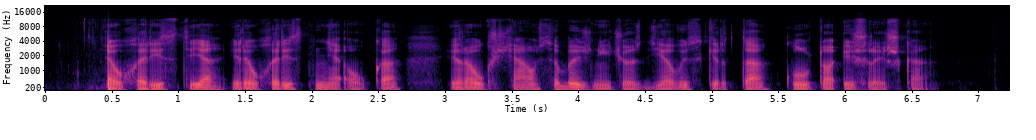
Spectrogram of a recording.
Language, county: Lithuanian, Vilnius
